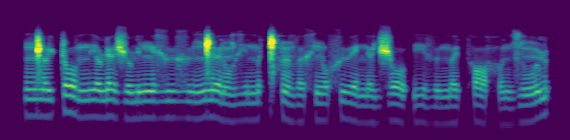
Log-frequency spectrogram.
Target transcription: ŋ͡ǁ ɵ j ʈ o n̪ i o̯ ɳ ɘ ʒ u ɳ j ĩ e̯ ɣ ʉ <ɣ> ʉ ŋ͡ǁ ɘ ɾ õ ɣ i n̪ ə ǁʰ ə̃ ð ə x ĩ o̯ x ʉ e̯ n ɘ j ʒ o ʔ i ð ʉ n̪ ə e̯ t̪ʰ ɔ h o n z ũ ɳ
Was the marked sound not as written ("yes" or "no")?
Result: no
